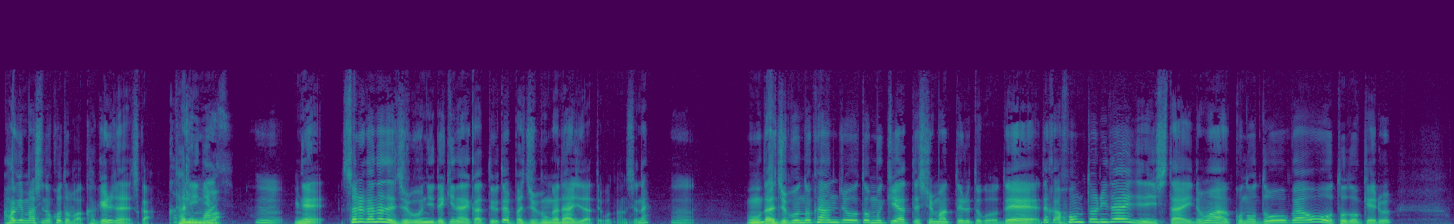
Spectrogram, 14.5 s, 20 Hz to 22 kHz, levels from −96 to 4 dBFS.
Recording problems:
none

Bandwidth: 15 kHz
